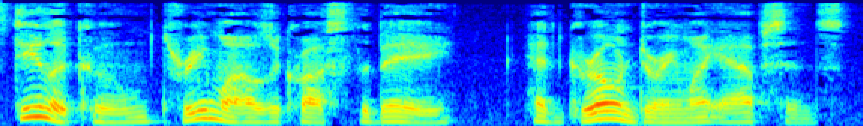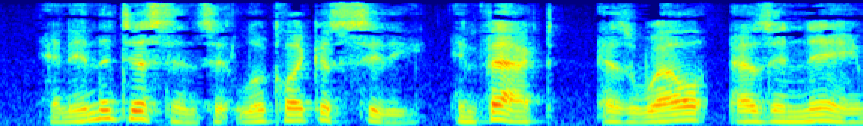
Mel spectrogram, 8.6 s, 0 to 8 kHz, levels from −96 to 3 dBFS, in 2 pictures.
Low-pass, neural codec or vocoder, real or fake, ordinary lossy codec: 7.2 kHz; none; real; MP3, 32 kbps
